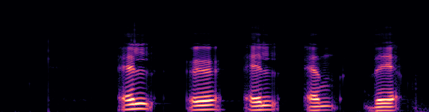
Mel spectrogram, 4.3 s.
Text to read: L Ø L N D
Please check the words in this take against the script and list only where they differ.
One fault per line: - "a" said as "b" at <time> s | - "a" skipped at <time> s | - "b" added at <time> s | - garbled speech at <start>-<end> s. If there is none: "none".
none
